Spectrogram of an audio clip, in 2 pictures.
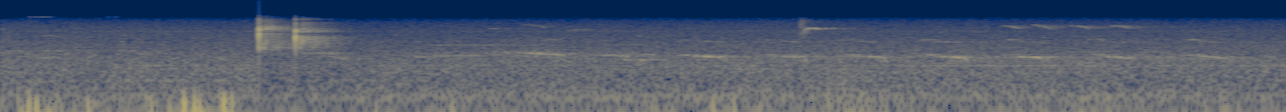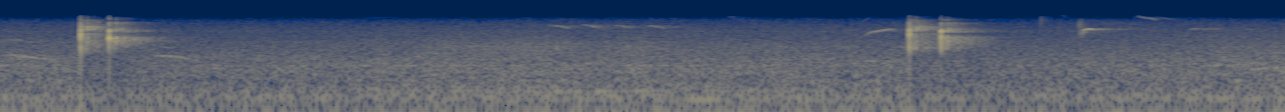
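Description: Songbirds chirping and trilling, broken three times by a sharp double click, a few seconds apart: once about a second in, once around the middle and once near the end. A few low thumps in the first second.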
